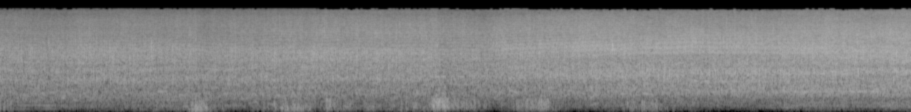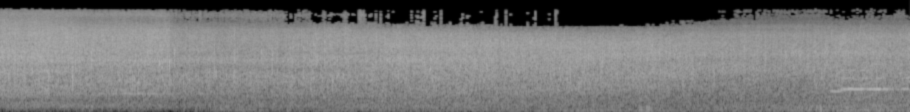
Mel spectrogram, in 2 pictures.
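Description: Plaza fountain jets splashing into their basin: a steady rushing hiss of falling water, with a few low thumps in the first eight seconds or so.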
